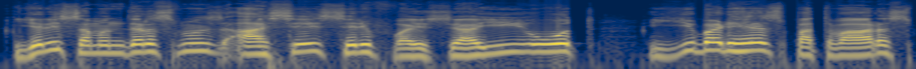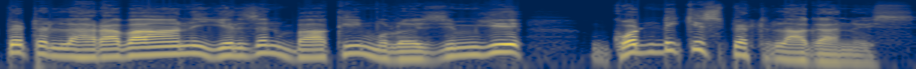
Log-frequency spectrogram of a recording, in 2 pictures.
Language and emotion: Kashmiri, neutral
